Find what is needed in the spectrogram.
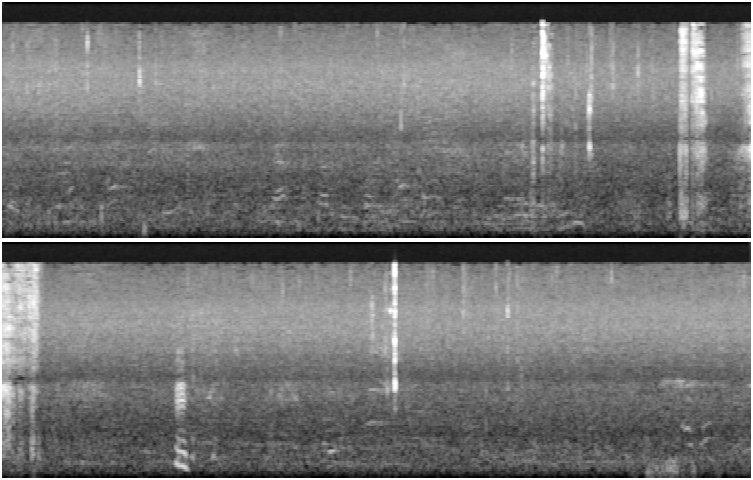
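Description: A ferret licking an ice cream cone: faint, small wet licks with a few sharp clicks. Near the middle there is a brief rustle of handling noise.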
